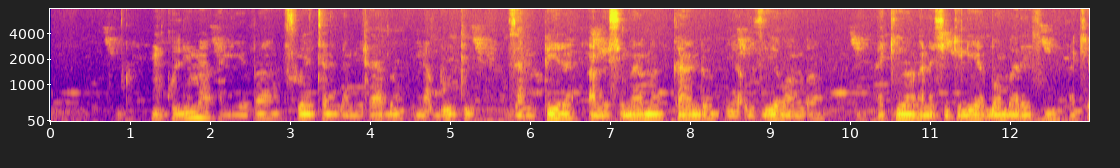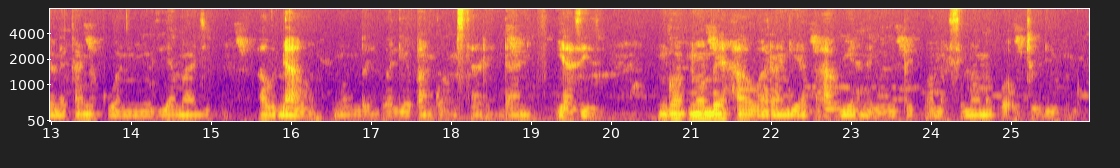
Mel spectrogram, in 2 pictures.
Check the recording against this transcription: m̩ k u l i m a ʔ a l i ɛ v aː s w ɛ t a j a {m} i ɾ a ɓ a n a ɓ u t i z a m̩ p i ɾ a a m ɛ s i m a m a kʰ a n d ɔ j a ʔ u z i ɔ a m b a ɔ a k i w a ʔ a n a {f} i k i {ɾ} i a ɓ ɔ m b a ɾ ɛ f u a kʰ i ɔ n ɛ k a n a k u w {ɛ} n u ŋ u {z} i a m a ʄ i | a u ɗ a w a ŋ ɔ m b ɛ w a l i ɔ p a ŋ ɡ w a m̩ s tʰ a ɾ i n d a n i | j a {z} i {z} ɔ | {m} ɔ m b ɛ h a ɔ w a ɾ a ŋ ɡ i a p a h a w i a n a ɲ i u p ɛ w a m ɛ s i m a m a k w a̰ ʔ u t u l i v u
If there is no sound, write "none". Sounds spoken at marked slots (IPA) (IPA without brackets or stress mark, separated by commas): m, ʃ, l, a, z, z, z, ŋ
